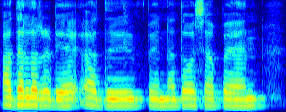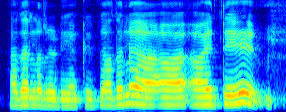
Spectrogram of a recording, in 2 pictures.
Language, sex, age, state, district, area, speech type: Malayalam, female, 45-60, Kerala, Kasaragod, rural, spontaneous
